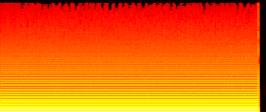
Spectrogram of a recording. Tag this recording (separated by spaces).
chiptune fuzzy square synth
